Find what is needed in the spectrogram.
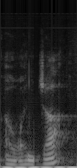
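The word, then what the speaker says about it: Aurenja: A en graphie occitane, et qui se prononce également Aorenja, parce qu'il y a quelques endroits où le A final se prononce en Occitanie.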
